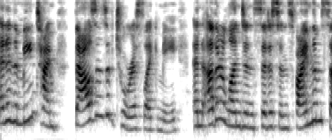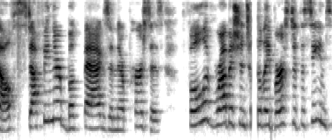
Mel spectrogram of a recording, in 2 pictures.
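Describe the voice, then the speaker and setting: Raising and projecting her voice, a woman with a strong American accent speaks at a moderate pace in a high, bright, sharp tone, with very wide pitch swings. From United States. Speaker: student presenter. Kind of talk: presentation.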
